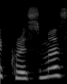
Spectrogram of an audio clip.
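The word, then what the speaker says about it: Christmas: Alright, अब इसे आप देखिए क्रिसमस, ये आप याद कर लीजिए कि यहाँ पर भाई टी साइलेंट है और यहाँ इसे बोलते हैं मॉर्गेज।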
